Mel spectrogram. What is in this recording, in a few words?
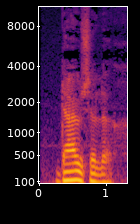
"duizelig", Dutch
